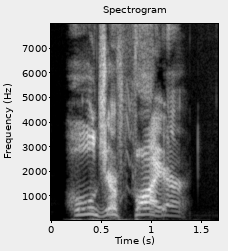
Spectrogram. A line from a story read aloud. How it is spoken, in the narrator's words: Bulwark roared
